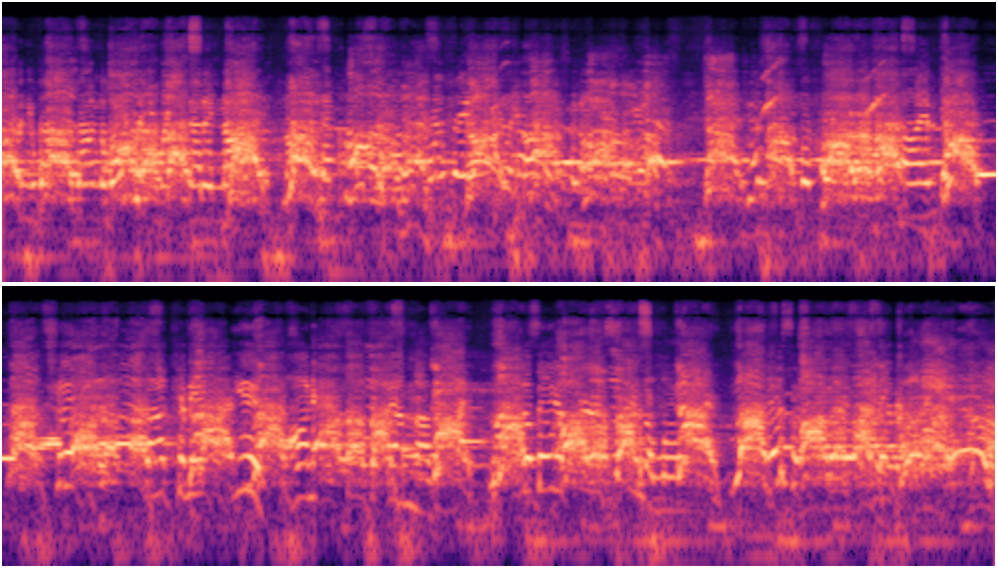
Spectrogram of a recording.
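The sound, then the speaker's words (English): A dense crowd yelling and shouting over one another at a street preacher who was talking about sin, loud and continuous for the whole stretch, with overlapping raised voices, chants and occasional screams. “These were people that were yelling at a street preacher today who was talking about sin.”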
